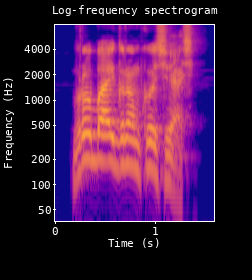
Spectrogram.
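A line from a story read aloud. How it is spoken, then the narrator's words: Barked at full strength. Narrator (Russian): откликнулся тот, глубоко вдохнув, рявкнул, что из силы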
